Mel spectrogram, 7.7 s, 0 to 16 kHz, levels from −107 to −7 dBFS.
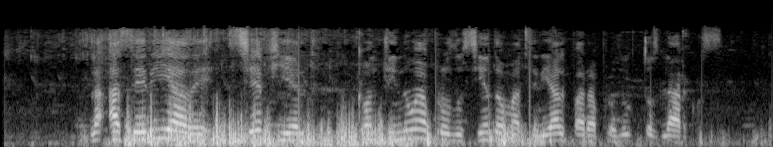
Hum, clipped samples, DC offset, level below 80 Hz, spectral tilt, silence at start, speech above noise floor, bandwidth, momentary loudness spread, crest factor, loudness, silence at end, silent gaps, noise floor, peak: none; under 0.1%; under 0.1%; -42 dBFS; -7 dB/octave; 0.8 s; 31 dB; 8 kHz; 12 LU; 22 dB; -29 LUFS; 0.15 s; none; -60 dBFS; -8 dBFS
